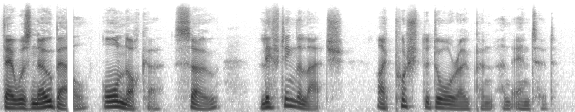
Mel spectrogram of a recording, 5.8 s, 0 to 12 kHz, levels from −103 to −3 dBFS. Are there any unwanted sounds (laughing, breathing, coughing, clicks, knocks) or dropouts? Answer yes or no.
yes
